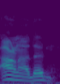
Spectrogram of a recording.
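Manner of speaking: ordinary talk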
